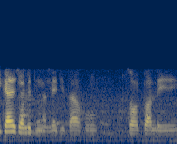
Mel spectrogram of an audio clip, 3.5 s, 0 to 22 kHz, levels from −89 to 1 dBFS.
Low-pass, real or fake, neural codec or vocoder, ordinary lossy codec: 3.6 kHz; fake; vocoder, 44.1 kHz, 128 mel bands every 256 samples, BigVGAN v2; none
